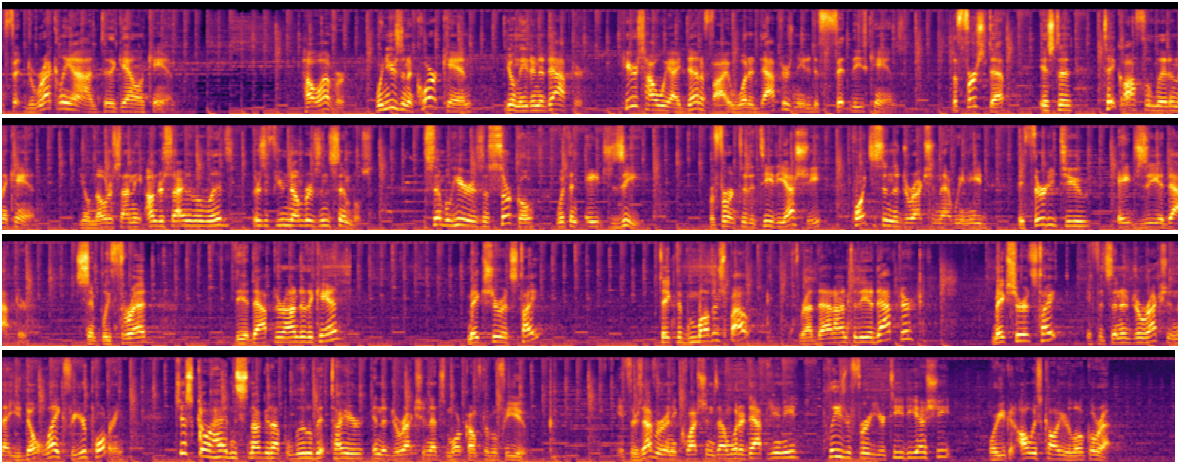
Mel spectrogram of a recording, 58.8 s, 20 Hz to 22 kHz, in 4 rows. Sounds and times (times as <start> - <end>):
Speech: 0.0 - 2.2, 3.8 - 11.2, 11.9 - 19.3, 20.0 - 22.7, 23.6 - 29.8, 30.4 - 31.4, 32.3 - 33.8, 35.2 - 36.2, 37.6 - 40.9, 41.8 - 45.6, 46.3 - 50.7, 51.8 - 58.0
Music: 0.0 - 58.7.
